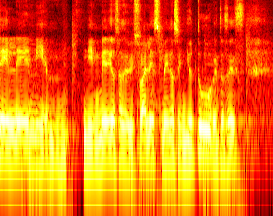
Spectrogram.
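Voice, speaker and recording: With music in the background, a man talks at a medium pitch and a moderate pace. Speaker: TV presenter and content creator. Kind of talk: interview conversation.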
